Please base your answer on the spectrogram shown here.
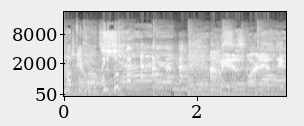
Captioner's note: laughing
